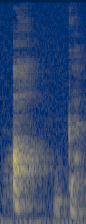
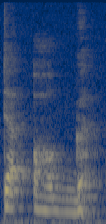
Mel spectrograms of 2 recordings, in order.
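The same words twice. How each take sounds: First: The middle vowel is drawn out and emphasized. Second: The final sound is drawn out and emphasized. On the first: "And the middle letter" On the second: "just emphasizing the letter that you're trying to get the child to hear"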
